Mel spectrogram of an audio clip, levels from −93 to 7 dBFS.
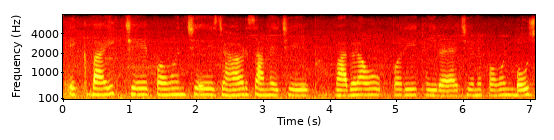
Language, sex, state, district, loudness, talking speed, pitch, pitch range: Gujarati, female, Gujarat, Gandhinagar, -19 LUFS, 145 wpm, 205 Hz, 195-215 Hz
